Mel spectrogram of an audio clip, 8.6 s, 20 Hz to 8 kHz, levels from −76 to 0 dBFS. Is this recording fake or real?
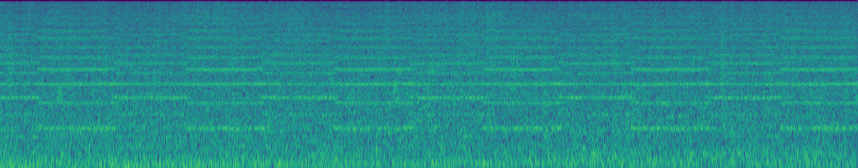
fake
